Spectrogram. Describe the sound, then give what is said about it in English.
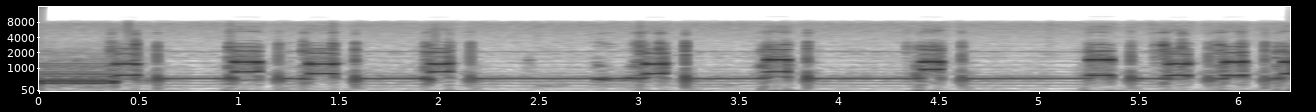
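A rapid series of about a dozen short telephone keypad beeps, each a two-tone chirp, punched in at an uneven pace to dial a phone call, over a steady background hum, clear with no talking. “Yeah, I believe wholeheartedly, having the microphone up this whole while we are making a phone call has sort of legitimately to do it, you know?”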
